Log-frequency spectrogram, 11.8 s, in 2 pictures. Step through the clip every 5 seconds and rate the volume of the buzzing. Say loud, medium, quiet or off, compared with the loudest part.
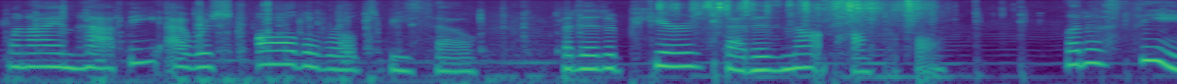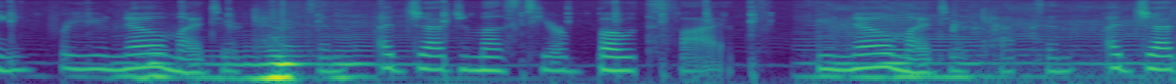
quiet, loud, medium.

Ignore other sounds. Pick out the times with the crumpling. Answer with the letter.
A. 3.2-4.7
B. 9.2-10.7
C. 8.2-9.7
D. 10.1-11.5
A.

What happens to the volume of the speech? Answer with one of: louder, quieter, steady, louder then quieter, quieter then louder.
steady.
